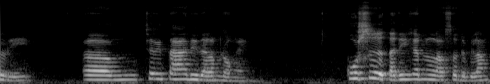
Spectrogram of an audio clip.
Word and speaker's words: 故事: Kushi tadi kan Lao sudah bilang kushi, gusi dibacanya kushi itu artinya story, li itu dalam, tonghua dongeng.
